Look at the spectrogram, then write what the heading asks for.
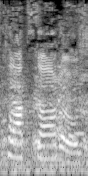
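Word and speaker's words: Kloxxado: How do you pronounce this stuff again? This is Cloxado, so it's 8 milligrams versus 4. It's got the Naloxone in it, which is the blocker. Similar to Narcan, but it's Cloxado.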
